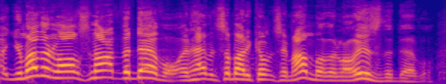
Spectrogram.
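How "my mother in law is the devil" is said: lower, quicker voice with a changed timbre for a congregant's retort; imitating a congregant; mock congregant. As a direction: toss it off as a grumbling churchgoer.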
